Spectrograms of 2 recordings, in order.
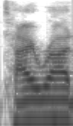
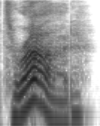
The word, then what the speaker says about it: Tyrod: Didn't he say my name isn't Tyrod? It's Trod. Yeah, Trod, not Tyrod.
